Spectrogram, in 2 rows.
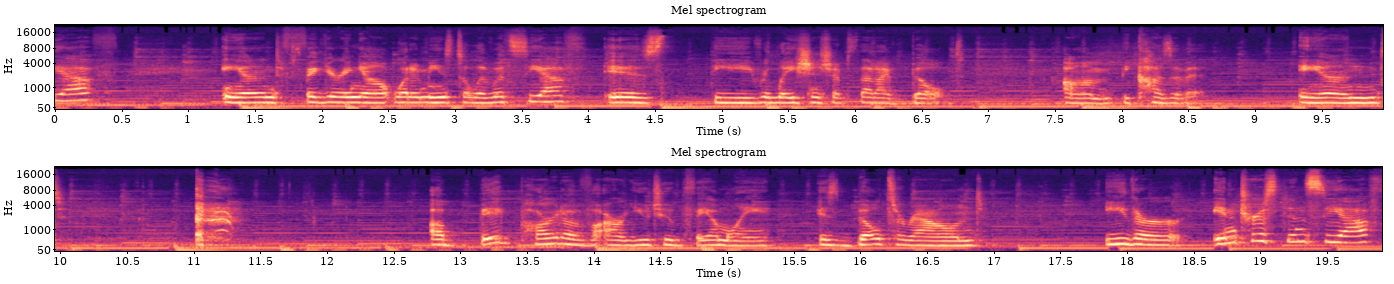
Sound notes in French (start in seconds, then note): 10.8 la toux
